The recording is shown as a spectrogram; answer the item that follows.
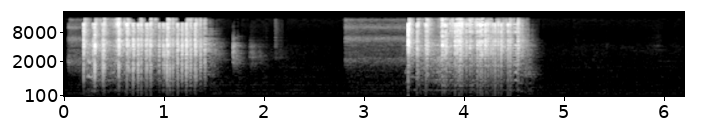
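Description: Electric arc welding on thin-wall steel box section: two short crackling bursts of a little over a second each, a couple of seconds apart, typical of tack welds.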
